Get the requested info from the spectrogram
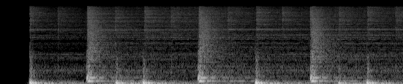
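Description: Drum-kit intro to a music track: a steady beat of sharp drum and cymbal hits, about two a second, starting suddenly just after the start.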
